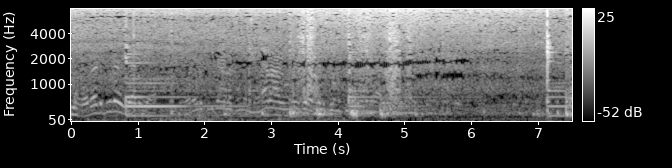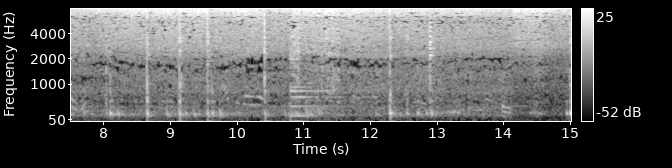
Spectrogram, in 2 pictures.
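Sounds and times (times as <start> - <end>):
onions sizzling in hot oil: 0.0 - 15.0
metal ladle scraping and knocking pot: 10.8 - 11.6.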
